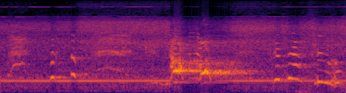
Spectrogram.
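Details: Samoyed named Asti, a female dog, barking and yipping at a vacuum cleaner she is fighting and dragging. Short sharp barks and a whimper come over a steady appliance hum, with a woman talking to her in Russian throughout.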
